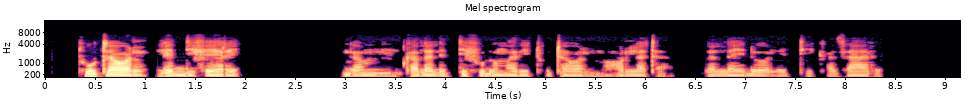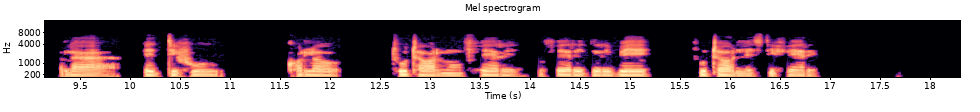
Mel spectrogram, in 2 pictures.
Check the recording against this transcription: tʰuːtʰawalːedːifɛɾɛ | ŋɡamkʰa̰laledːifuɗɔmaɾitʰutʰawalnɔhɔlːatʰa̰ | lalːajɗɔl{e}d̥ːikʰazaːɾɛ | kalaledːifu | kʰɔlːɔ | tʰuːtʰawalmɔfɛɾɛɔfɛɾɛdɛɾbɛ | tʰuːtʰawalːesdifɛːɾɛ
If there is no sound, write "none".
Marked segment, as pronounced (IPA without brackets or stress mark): e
